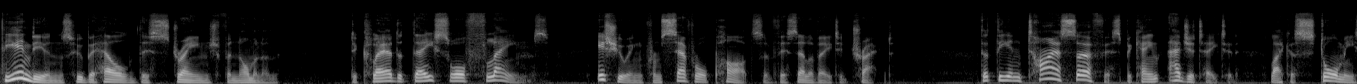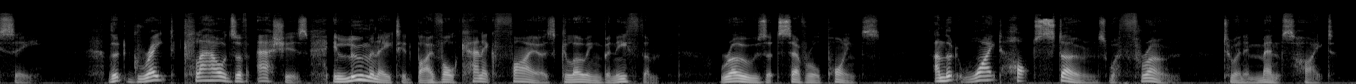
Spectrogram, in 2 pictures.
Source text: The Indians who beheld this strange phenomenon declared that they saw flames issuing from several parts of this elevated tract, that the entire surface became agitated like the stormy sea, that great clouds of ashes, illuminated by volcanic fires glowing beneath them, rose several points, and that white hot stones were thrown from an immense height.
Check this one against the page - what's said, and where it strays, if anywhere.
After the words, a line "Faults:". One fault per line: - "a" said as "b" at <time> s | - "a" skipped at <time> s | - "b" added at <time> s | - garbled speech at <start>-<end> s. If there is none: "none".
The Indians who beheld this strange phenomenon declared that they saw flames issuing from several parts of this elevated tract, that the entire surface became agitated like a stormy sea, that great clouds of ashes, illuminated by volcanic fires glowing beneath them, rose at several points, and that white hot stones were thrown to an immense height.
Faults:
- "the" said as "a" at 12.9 s
- "at" added at 21.2 s
- "from" said as "to" at 25.8 s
